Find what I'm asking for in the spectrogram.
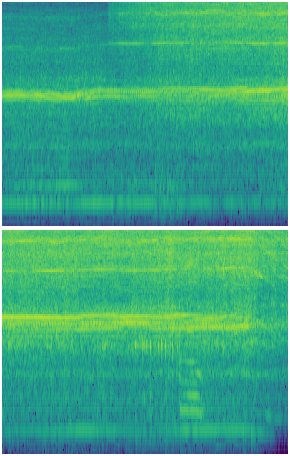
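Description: An electric mixer whirs steadily while beating Moroccan biscuit dough, a loud close motor whine holding a constant pitch with a brief shift near the end.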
